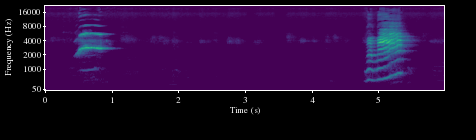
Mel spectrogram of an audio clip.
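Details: Ringneck parrot (rose-ringed parakeet) saying names: two short, loud, harmonic speech-like utterances about four seconds apart, the second longer and rising then falling, in an otherwise quiet room.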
